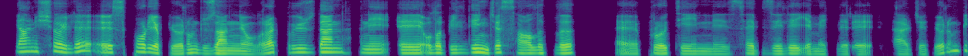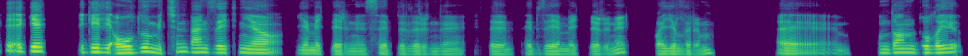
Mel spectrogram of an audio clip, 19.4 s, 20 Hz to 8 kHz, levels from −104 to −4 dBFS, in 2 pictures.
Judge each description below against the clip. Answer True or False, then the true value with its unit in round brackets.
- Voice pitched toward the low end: True (125 Hz)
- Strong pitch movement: True (6.7 semitones)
